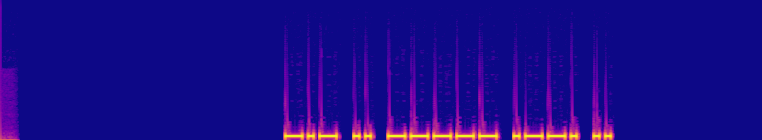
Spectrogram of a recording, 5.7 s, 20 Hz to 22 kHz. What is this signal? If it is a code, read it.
Morse code, heard as a keyed tone, about 28 wpm, 700 Hz. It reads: KI0PI
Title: USA Call Signs - 5 Characters - Repeated 2x - 28wpm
